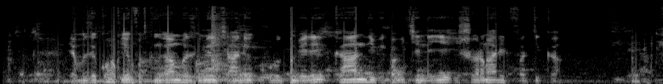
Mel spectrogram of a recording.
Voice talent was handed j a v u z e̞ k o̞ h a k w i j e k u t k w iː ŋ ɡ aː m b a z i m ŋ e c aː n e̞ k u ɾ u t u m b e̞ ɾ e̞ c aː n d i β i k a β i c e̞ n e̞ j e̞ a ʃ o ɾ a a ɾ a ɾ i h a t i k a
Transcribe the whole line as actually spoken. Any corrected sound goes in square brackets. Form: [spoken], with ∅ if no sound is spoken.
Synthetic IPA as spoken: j a v u z e̞ k o̞ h a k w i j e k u t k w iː ŋ ɡ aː m b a z i m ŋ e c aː n e̞ k u ɾ u t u m b e̞ ɾ e̞ [k] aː n d i β i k a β i c e̞ n e̞ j e̞ [i] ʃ o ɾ a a ɾ [i] ɾ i [f] a t i k a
